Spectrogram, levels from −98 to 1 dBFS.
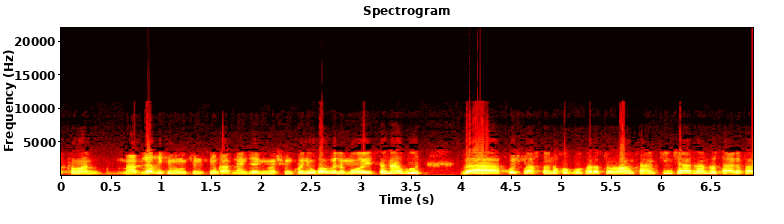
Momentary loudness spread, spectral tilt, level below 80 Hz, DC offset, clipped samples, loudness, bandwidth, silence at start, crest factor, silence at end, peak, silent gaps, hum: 6 LU; -6.5 dB/octave; -50 dBFS; under 0.1%; under 0.1%; -13 LUFS; 5.8 kHz; 0 s; 12 dB; 0 s; 0 dBFS; none; none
